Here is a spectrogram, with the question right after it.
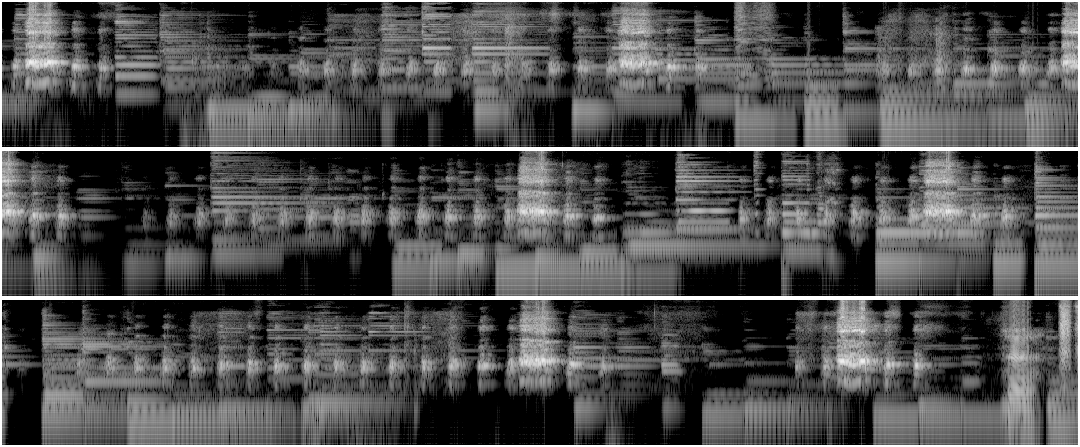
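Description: Hens cluck and call repeatedly at close range in a backyard coop with a heat lamp, a busy, continuous stream of short clucks and drawn squawks with brief pauses between phrases.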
